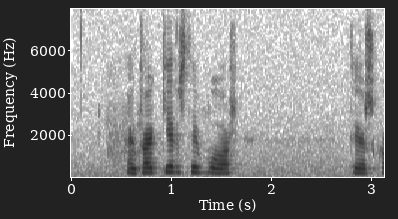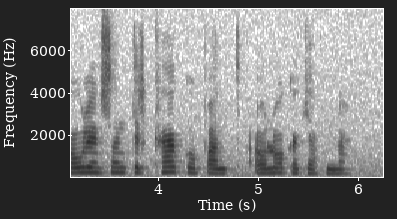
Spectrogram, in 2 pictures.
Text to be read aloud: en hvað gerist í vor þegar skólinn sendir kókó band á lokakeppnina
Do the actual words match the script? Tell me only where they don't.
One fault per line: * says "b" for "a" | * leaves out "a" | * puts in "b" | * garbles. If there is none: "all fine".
all fine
